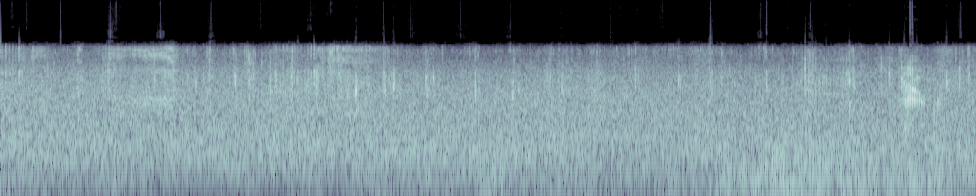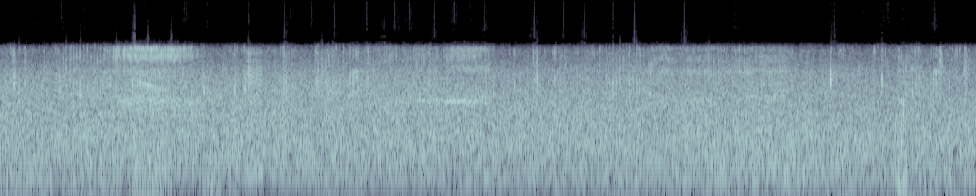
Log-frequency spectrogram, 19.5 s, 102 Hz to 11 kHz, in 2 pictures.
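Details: Six wild boars recorded on 14 February 2012 make a busy mix of squeaky squeals and snorting grunts, with sharper cries rising above now and then, over a constant coarse hiss.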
